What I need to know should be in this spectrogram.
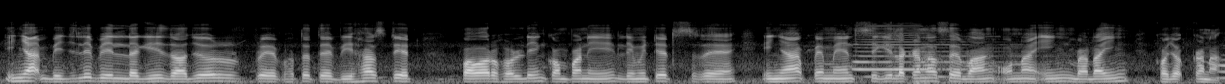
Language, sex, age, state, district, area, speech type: Santali, male, 30-45, West Bengal, Dakshin Dinajpur, rural, read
